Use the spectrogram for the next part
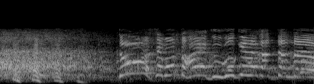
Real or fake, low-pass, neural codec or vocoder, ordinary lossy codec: real; 5.4 kHz; none; MP3, 48 kbps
